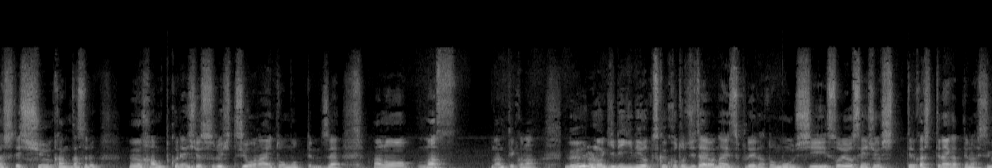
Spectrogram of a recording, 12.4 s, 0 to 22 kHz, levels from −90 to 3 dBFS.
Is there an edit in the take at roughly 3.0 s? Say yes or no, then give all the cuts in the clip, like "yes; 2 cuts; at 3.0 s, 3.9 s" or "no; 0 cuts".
no; 2 cuts; at 4.6 s, 7.0 s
